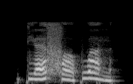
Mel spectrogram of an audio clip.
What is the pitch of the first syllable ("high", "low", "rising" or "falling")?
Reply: rising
